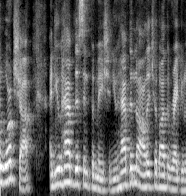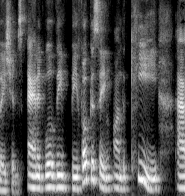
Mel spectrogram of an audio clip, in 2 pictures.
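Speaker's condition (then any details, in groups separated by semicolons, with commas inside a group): No condition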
